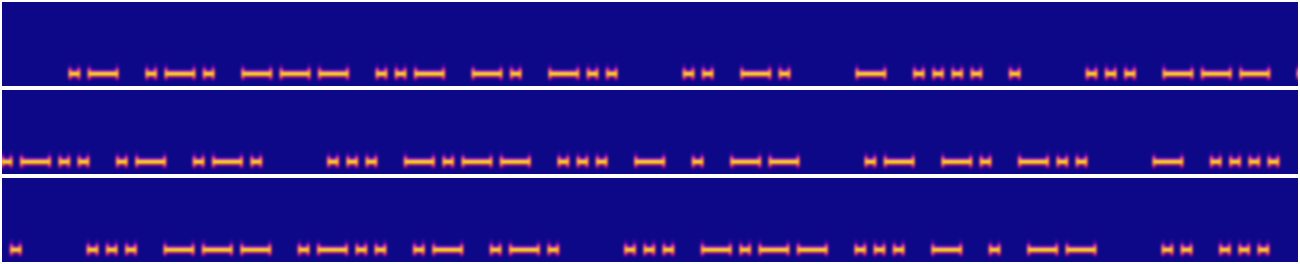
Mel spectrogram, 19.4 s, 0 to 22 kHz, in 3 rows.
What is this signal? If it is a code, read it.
Morse code, heard as a keyed tone, about 25 wpm, 600 Hz. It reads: AROUND IN THE SOLAR SYSTEM AND THE SOLAR SYSTEM IS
